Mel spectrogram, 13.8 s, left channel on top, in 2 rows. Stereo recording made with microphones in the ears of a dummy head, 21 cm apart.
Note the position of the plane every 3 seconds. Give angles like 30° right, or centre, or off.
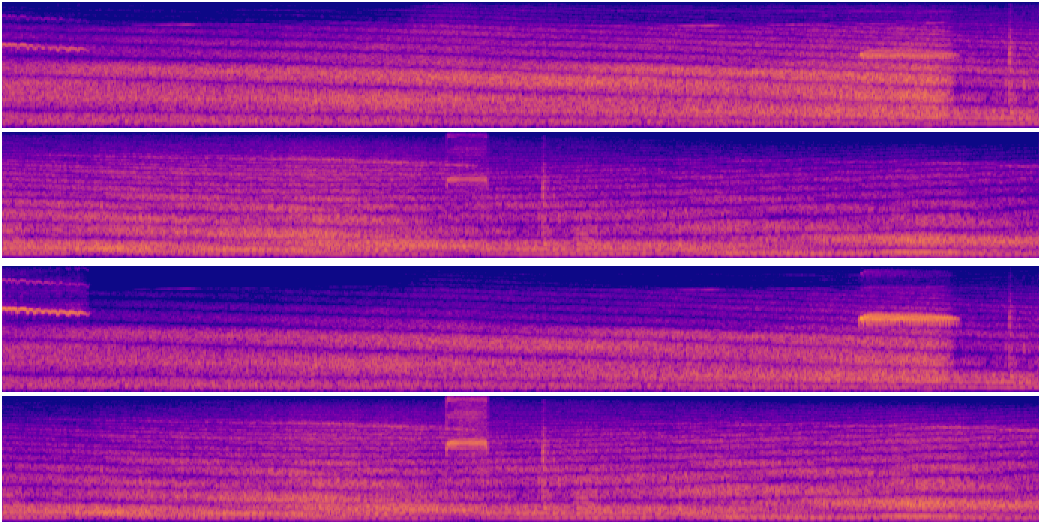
70° left, 60° left, 30° left, 20° right, 40° right.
